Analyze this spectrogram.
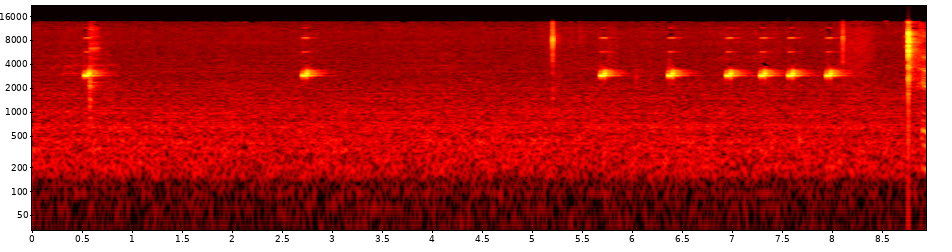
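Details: Infusion pump keypad: about nine short high-pitched beeps, irregularly spaced, as buttons are pressed while programming a secondary IV piggyback (150 mL/h rate, 55 mL dose limit) on a primary IV pump.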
